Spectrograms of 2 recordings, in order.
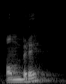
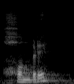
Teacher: we don't pronounce the h in the beginning you say ombre not hbre same as French but other than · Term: silent letters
